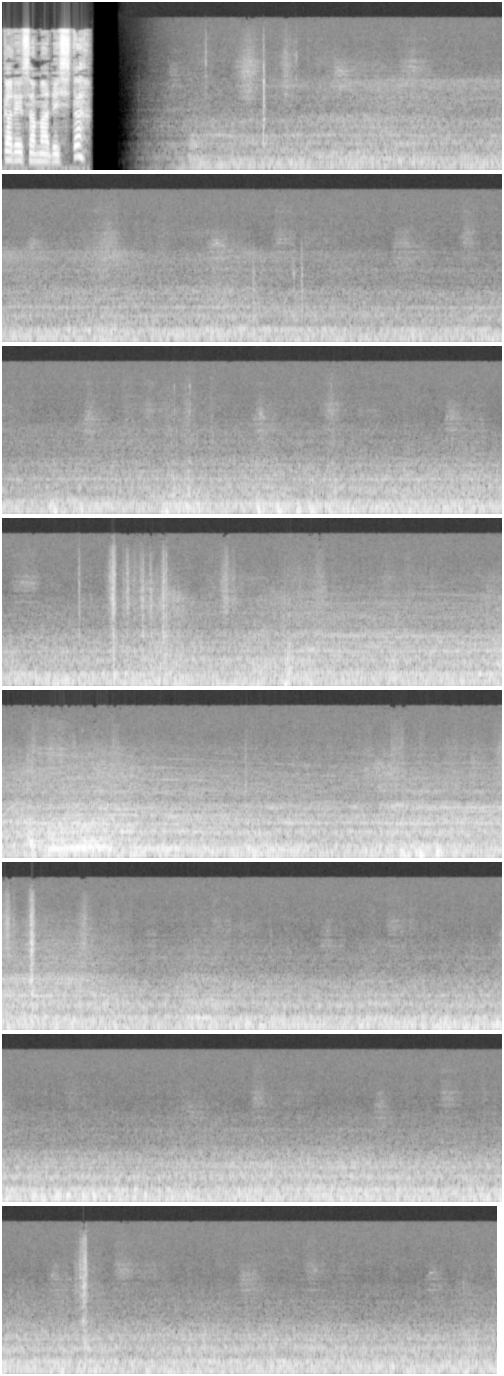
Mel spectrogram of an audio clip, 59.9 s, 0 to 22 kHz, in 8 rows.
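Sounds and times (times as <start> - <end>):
car road and engine rumble: 1.9 - 59.9.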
